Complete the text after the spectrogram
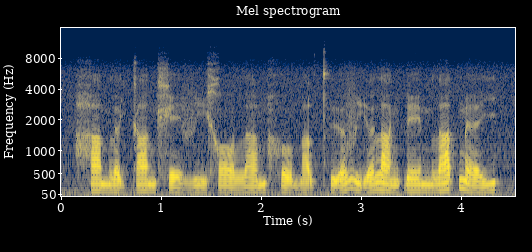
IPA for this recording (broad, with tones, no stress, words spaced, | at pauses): ha˧mlə̰˧˨jka˧n xe˨˩ vi˧˩xɔ˨˩ la˨˦mho˧˩ma̰˧˨wt̪ʰɨ̰˧˥ə̯ vḭ˧˥ə̯la˧ŋ ɗe˧m la˦˥t̚mɛ˨˦j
